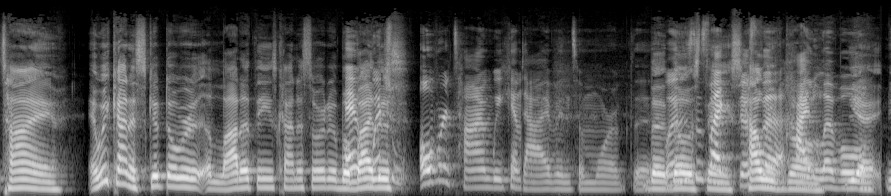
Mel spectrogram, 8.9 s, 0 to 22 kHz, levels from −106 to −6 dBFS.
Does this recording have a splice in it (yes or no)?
yes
